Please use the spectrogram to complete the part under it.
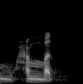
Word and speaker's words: محمد: تو محمد کا جو تلفظ ہے وہ محمد یہ ہے.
